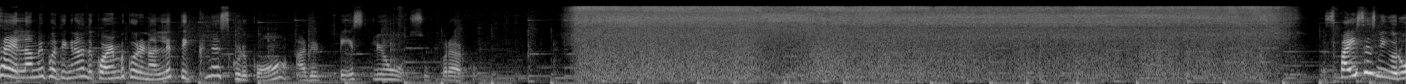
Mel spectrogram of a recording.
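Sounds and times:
pressure cooker whistle hissing: 5.6s - 13.0s.

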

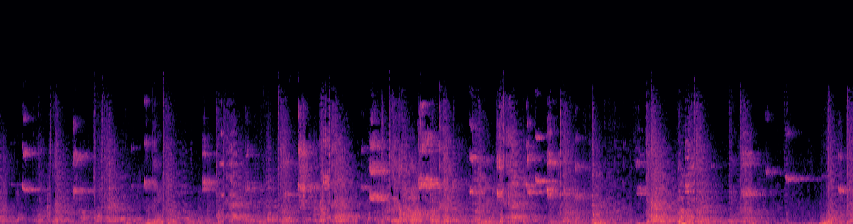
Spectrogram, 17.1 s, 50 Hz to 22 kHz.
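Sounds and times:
shoes squeaking on wooden floor: 8.4s - 12.1s, 12.7s - 13.9s, 14.8s - 17.0s.

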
